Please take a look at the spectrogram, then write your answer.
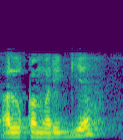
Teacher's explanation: the letter qaf of this word is being pronounced only once and al is being pronounced completely. That is because qaf is a lunar letter.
